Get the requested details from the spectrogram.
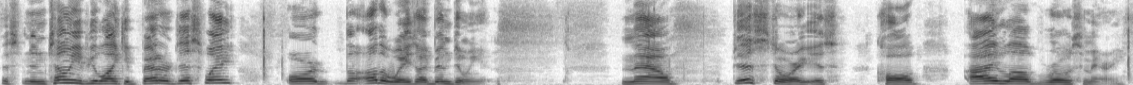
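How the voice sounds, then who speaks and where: A woman hosts a horror story channel in a casual, chatty way. Her tone is mellow and warm, and she keeps coming back to "now" as she talks. Her pitch sits in a middle range. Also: unhurried, long pauses. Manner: relaxed, chatty, repeats "now". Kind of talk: casual chat to viewers.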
